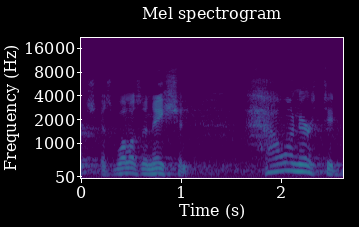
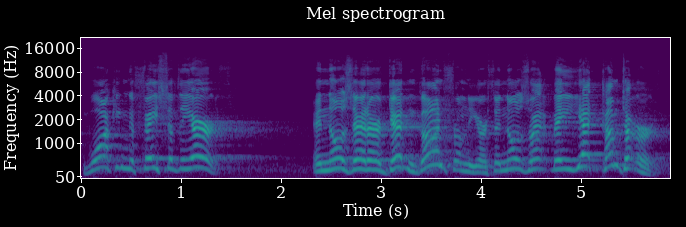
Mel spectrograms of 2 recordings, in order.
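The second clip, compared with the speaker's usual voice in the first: high, loud, rising proclamation; Jesus proclaiming; 11 semitones higher, 11 dB louder than usual. Acted. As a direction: declare it to the whole earth. Jesus speaking to Morgan.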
